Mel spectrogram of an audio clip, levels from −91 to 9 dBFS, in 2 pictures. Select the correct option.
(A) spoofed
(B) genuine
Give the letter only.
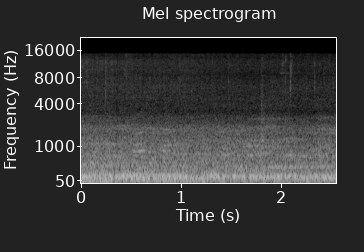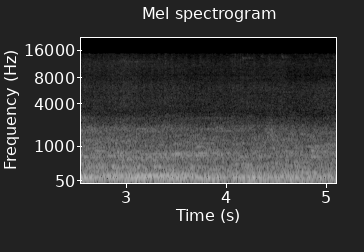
B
